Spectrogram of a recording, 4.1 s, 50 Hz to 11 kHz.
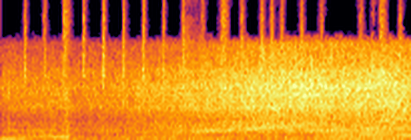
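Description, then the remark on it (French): A huge 440,924-tonne ship, deliberately scuttled after it was found it could not be repaired, sinking into water: a loud, steady roaring rumble with drawn-out metallic whines and groans above it, plus a faint regular ticking, with no voices. “Et le son lorsqu'il coule est étrange et incroyable.”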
